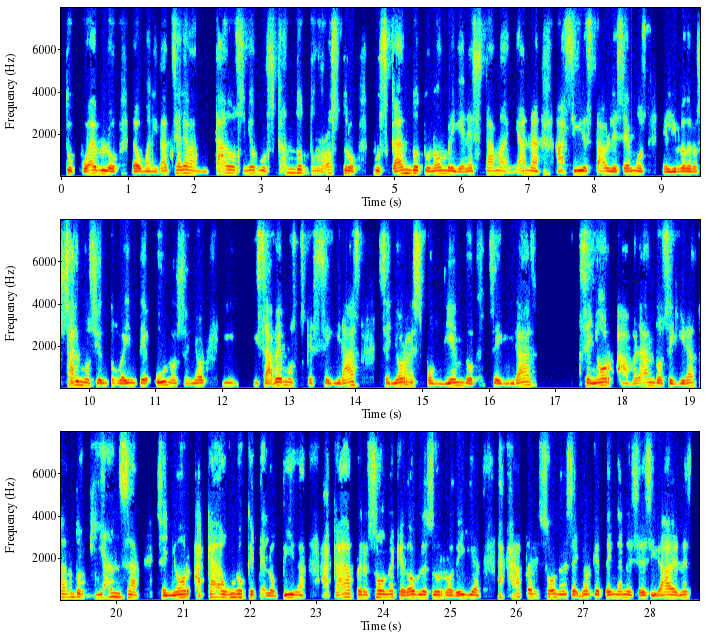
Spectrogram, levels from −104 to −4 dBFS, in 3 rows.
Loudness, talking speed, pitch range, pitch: -25 LUFS, 135 wpm, 130-155 Hz, 140 Hz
